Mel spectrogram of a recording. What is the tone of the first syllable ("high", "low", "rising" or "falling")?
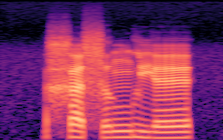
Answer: falling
